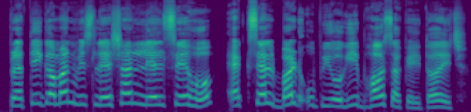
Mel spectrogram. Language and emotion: Maithili, neutral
